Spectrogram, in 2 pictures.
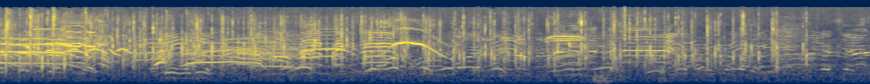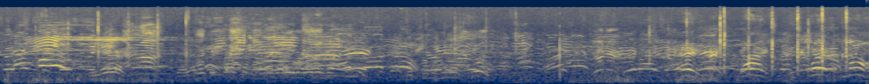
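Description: Young players and spectators call out and talk across an open field.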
